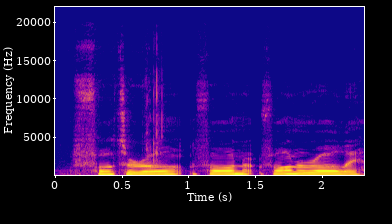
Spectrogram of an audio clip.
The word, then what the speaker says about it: Fornaroli: Yuki Tsunoda, Carlos Sainz, Lewis Hamilton, Fornaroli, that's how you pronounce it.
